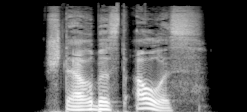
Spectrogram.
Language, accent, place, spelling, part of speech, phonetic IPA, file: German, Germany, Berlin, sterbest aus, verb, [ˌʃtɛʁbəst ˈaʊ̯s], De-sterbest aus.ogg
- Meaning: second-person singular subjunctive I of aussterben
